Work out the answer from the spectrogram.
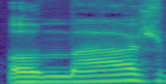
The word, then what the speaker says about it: hommage: chance et hommage alors hommage bharti fait attention c'est avec un h alors on le prononce pas mais est il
